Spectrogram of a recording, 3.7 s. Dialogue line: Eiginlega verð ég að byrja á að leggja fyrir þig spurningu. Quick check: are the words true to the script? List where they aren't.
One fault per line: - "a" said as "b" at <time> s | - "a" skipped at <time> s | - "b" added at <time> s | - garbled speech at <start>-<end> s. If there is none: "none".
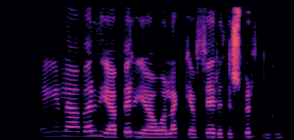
none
